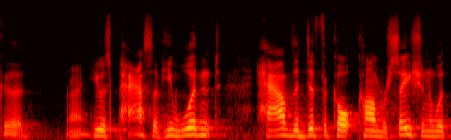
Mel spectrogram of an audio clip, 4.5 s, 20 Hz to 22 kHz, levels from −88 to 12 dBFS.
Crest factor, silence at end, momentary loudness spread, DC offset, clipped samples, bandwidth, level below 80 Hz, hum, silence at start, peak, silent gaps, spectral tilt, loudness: 18 dB; 0 s; 12 LU; under 0.1%; under 0.1%; 14.5 kHz; -70 dBFS; none; 0.05 s; -14 dBFS; none; -6.5 dB/octave; -32 LUFS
